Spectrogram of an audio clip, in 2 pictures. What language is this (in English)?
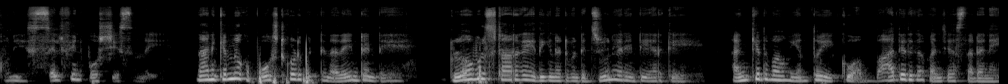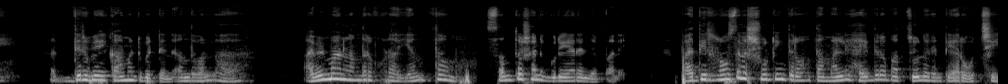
Telugu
